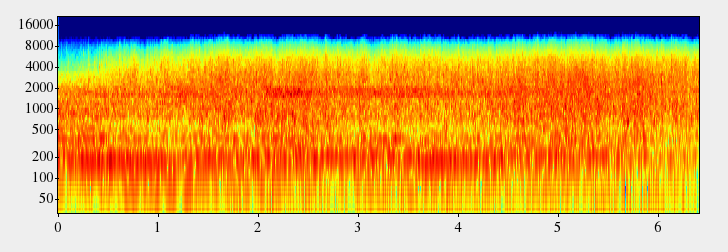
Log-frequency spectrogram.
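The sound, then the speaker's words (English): A huge ocean wave crashes over a ship's port bow, a loud, sustained roaring rush of water that holds steady for several seconds with no voices. “Wait, look at the size of that wave. Huh? But great Jehoshaphat, we're going to take it on the port bow. Hang on!”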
